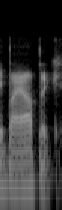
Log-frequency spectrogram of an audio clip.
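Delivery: "biopic" as bi-OP-ic, low and soft; biopic rhyming with myopic. Shown as a demonstration. Owning up to an odd pronunciation, "biopic" as bi-OP-ic. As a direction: quietly say "biopic" to rhyme with myopic. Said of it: "But I say biopic".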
